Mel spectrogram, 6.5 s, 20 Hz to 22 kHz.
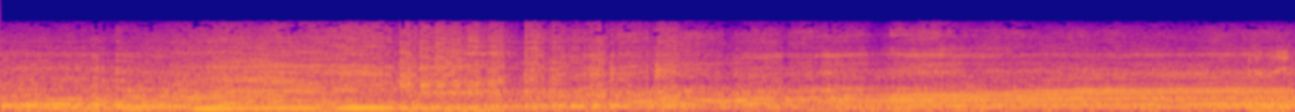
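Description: A Kawasaki racing motorcycle in the 2018 Isle of Man TT Lightweight race screams past close and loud, its engine note rising and shifting as it howls by under continuous roaring noise.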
